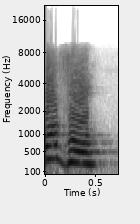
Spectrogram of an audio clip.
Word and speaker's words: avô: E o avô, não é? Vocês estão vendo que é bem isso que acontece. O acento circunflexo tem o som fechado, é som masculino.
